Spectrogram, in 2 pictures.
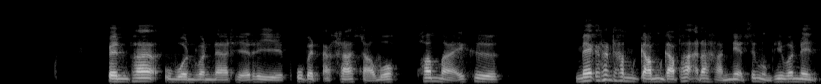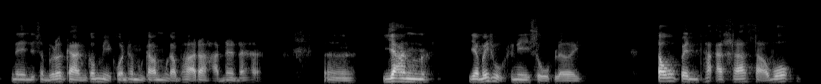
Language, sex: Thai, male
